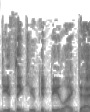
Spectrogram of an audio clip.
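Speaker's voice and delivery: normal talking voice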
